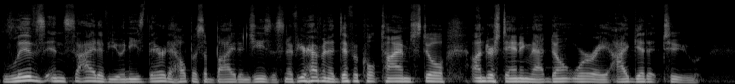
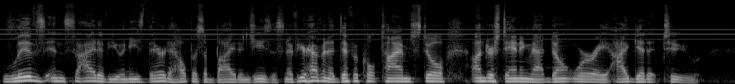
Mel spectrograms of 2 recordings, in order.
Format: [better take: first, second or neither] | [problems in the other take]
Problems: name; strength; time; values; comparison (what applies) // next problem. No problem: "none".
first | high-pitched whine; noticeable; throughout; 4 kHz, 20 dB below the speech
